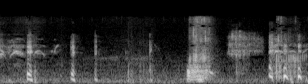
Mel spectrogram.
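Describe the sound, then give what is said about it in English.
A rapid series of farting noises, several short sputtering bursts followed by longer, louder raspy blasts, prominent with no talking. “Just hear all this farting and dude.”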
